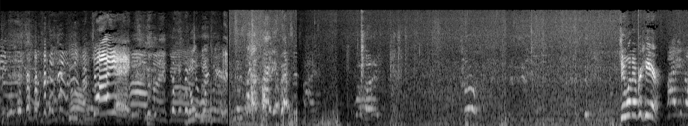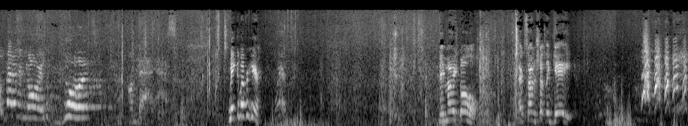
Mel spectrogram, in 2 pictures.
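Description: Young men and women talk, shout and laugh nearby outdoors.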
